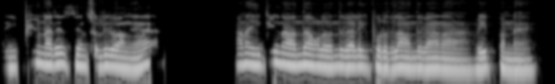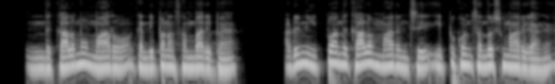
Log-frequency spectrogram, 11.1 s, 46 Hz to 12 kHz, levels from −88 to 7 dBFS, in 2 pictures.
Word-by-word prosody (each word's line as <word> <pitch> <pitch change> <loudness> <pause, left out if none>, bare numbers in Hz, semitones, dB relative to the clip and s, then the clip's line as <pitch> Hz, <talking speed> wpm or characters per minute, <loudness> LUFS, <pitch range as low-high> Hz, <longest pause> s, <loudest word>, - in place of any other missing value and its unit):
இப்பயும் 175 +6 -4
நெறைய 165 +1 +2
விஷயம் 155 0 -2
சொல்லிருவாங்க. 145 -4 +1 1.0
ஆனா, 175 +1 0
இப்பயும் 180 +4 -2
நான் 165 -2 +3
வந்து, 165 +1 +2
அவுங்கள 150 -2 +2
வந்து 145 0 0
"வேலைக்கு 145 -2 0
போறதுலாம் 135 -1 +1
வந்து 130 0 0
வேணாம், 125 -2 0 0.2
வெயிட் 130 +2 -2
பண்ணு. 115 -3 0 0.7
இந்த 130 0 -1
காலமும் 155 +2 +2
மாறும். 135 +1 +1
கண்டிப்பா 135 +2 +1
நான் 140 -2 -2
சம்பாரிப்பேன்." 130 -3 +1 0.5
அப்டின்னு, 160 +3 +1
இப்ப 195 - 0
அந்த 170 - +1
காலம் 165 -1 +3
மாறுண்ச்சு. 140 -3 0 0.2
இப்ப - - -4
கொஞ்சம் 160 -2 +2
சந்தோஷமா 150 0 +1
இருக்காங்க. 125 -1 0
145 Hz, 165 wpm, -23 LUFS, 130-160 Hz, 1.0 s, நான்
